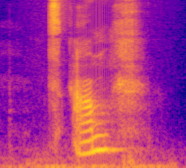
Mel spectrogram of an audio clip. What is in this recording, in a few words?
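"strong", Takelma word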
